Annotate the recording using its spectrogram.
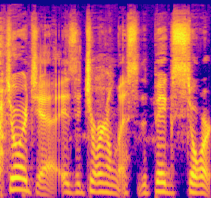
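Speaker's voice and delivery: put-on American accent, reading aloud. Reading a story description aloud, in an American accent. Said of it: "I'm going to read it in an American accent".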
